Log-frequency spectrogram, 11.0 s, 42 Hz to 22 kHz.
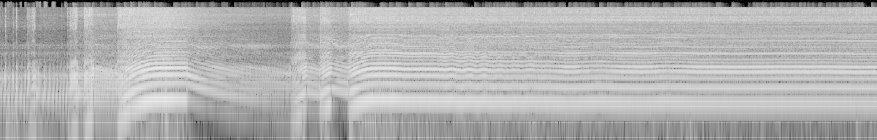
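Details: Husqvarna 50 Partner 5000 hybrid race chainsaw on its first cuts after a rebuild with a machined piston taper, in wood too big for the bar; a few sharp throttle blips, then a steady high scream holding pitch through the cut. Normal cutting under load.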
